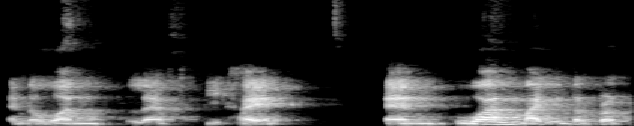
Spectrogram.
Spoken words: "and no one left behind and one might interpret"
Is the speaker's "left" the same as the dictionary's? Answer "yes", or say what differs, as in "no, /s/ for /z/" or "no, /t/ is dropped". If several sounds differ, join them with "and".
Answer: yes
